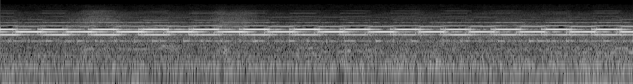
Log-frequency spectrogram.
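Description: Level-crossing warning alarm sounding as a steam train approaches the road crossing: an electronic two-tone alarm switching rapidly between a lower and a higher pitch, several times a second.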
